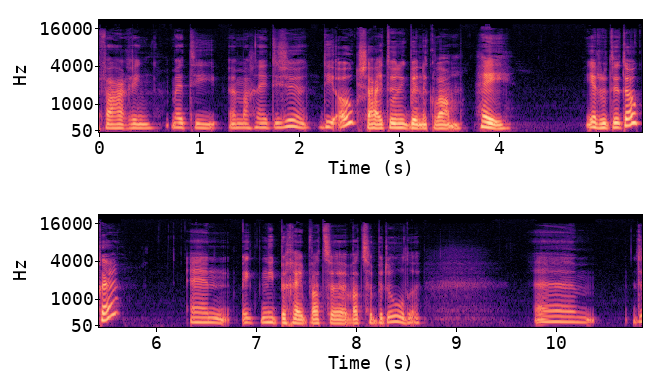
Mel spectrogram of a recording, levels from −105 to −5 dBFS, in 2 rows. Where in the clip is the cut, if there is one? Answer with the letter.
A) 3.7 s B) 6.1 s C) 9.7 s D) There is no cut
A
